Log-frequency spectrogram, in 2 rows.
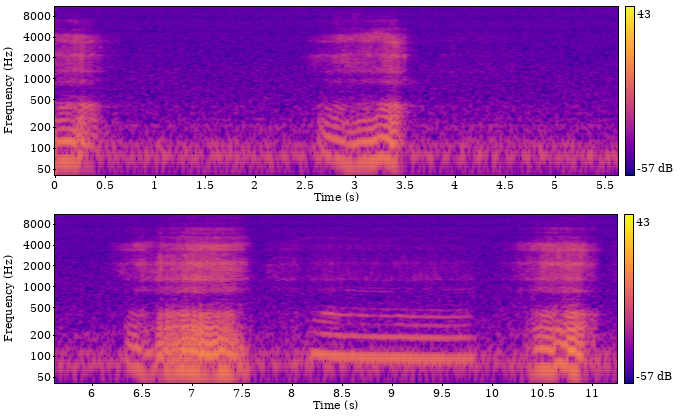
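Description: Deep, rumbling snores with a throaty rattle, about 16 breaths a minute, over steady background hiss; snoring during sleep.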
